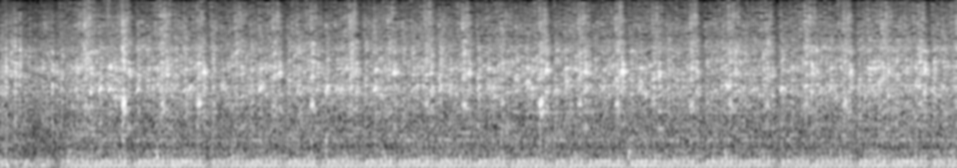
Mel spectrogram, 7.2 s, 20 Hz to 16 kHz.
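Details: 1966 Ford F250 carbureted V8, cold after a cold night, idling after the fuel tank reinstall: a deep, steady rumble at an even idle with no stumbles or dropouts. It runs cleanly on fresh fuel with no leaks, and the exhaust steam is probably condensation.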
